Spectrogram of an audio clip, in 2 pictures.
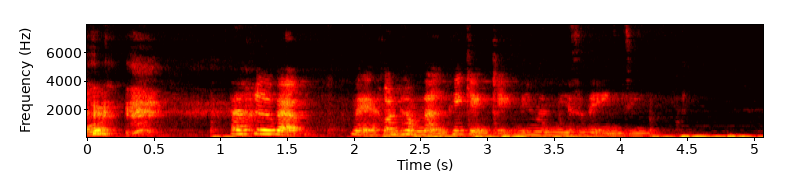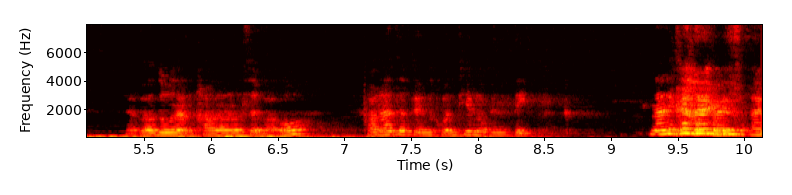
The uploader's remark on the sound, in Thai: ต้องขออภัยเป็นอย่างสูง หากคุณภาพเสียงจะแย่มากๆ เนื่อจากมีความผิดพลาดทางเทคนิคเล็กน้อย.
